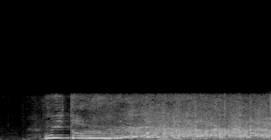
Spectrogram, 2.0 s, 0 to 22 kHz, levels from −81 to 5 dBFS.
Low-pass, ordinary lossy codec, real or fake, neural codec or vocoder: 7.2 kHz; Opus, 32 kbps; fake; codec, 16 kHz, 4 kbps, X-Codec, HuBERT features, trained on general audio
